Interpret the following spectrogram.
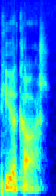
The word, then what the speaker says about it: Piekarz: My family name, Piekarz, is Polish. Our pronunciation is anglicized now, but it's pronounced Piekasz in Polish, and it translates as baker.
